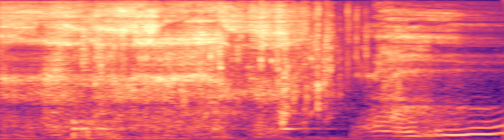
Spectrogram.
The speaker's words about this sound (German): Otto, bitte einen Eimer Wasser. Hier, Benjamin, trink mal schön. Das ist gut für dich.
